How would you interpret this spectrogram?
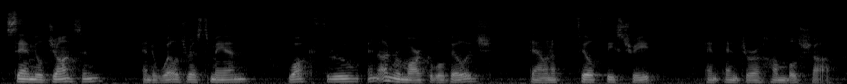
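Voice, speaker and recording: A man who is an author reading his own short story aloud in a dramatic storybook style, with a mellow voice. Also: on the low side, steady tone, moderate pace, vocal fry.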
